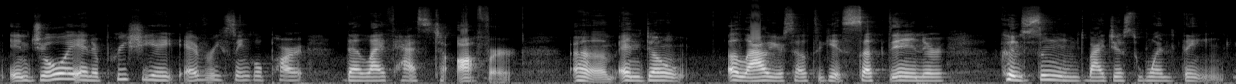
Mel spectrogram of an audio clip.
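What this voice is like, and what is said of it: Stuffy, congested voice. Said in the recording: “my voice is a little stuffy”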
